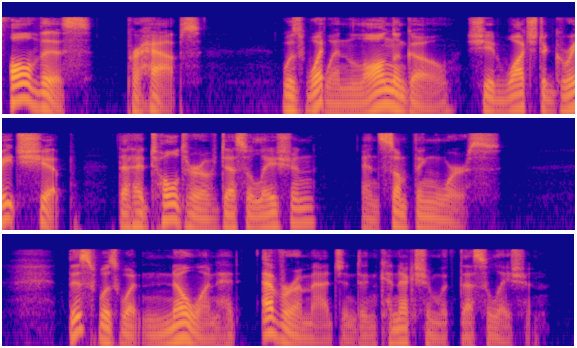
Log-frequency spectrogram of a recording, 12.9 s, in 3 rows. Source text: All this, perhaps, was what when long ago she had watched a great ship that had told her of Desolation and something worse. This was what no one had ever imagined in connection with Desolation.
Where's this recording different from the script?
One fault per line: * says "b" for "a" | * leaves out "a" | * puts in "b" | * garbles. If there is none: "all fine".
all fine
